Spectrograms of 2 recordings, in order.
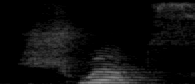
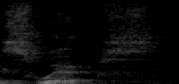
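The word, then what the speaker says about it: Schweppes: what it is and we was asking y'all how do y'all pronounce it so we say sweps I say sweps sweps ginger ale people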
